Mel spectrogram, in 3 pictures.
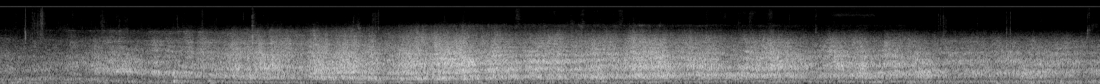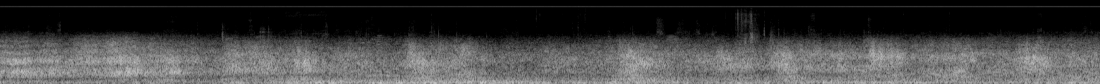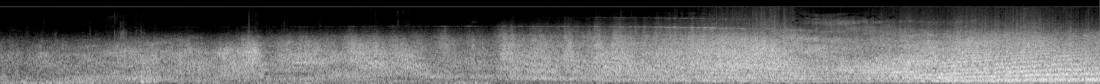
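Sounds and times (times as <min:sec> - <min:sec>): jet flypast: 0:00.0 - 0:33.0.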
